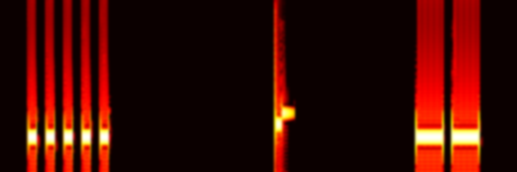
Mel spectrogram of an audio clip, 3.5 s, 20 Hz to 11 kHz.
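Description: Morse code, heard as a keyed tone, about 20 wpm, 700 Hz. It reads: 5 M
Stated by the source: Single letter and number Morse drill at 20 wpm, from N4LCD.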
